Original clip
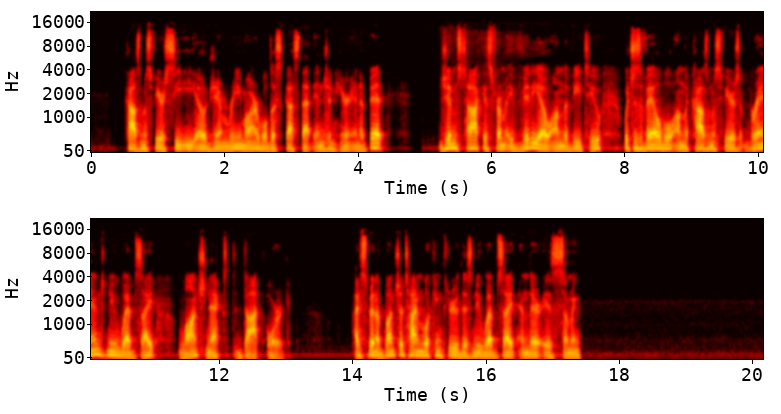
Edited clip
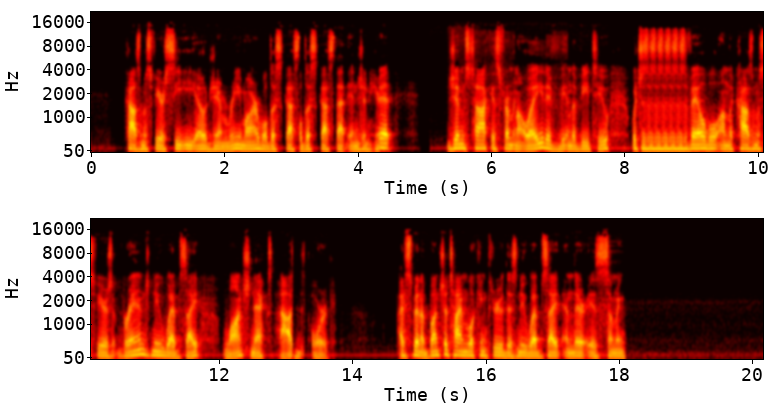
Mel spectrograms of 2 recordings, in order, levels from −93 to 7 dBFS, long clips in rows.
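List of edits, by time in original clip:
0:02.62–0:03.14: repeat, 2 plays
0:03.81–0:04.21: remove
0:06.24–0:07.04: reverse
0:08.17: stutter 0.11 s, 6 plays
0:12.16–0:12.67: reverse

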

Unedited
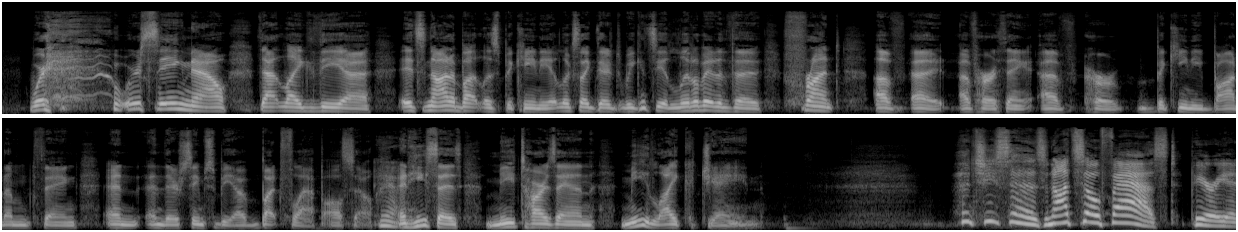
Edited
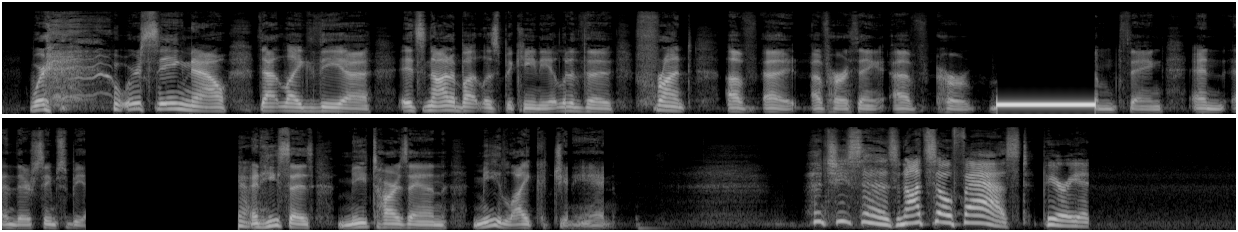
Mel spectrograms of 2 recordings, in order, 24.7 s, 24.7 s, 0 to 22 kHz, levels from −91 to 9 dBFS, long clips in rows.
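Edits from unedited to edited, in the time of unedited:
0:05.63–0:07.11: remove
0:11.42–0:12.41: beep over 346 Hz −6.5 dBFS
0:14.65–0:16.18: silence
0:19.47–0:19.83: reverse

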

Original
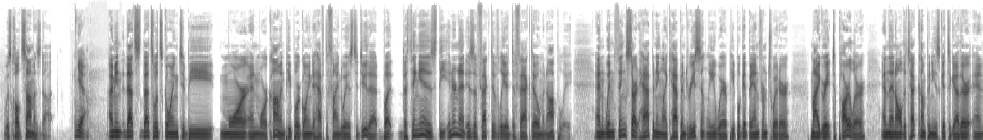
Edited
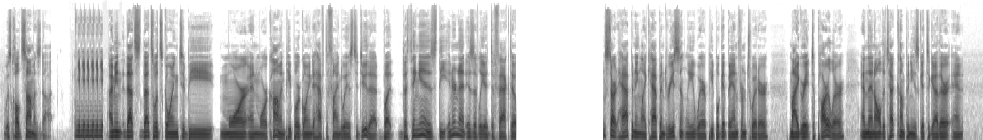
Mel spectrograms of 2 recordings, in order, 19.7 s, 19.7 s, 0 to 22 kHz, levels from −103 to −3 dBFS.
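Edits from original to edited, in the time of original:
0:01.50: stutter in place 0.09 s, 6 plays
0:09.55–0:09.97: remove
0:10.73–0:12.48: silence

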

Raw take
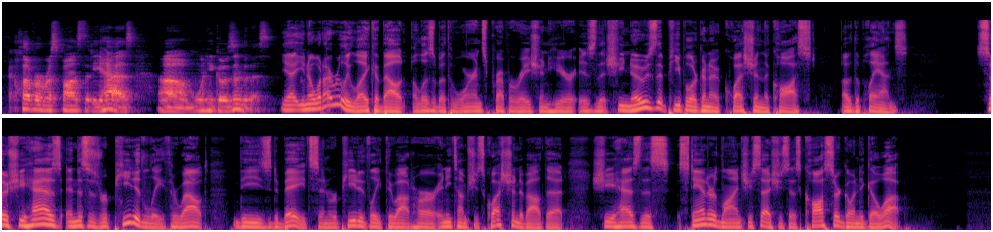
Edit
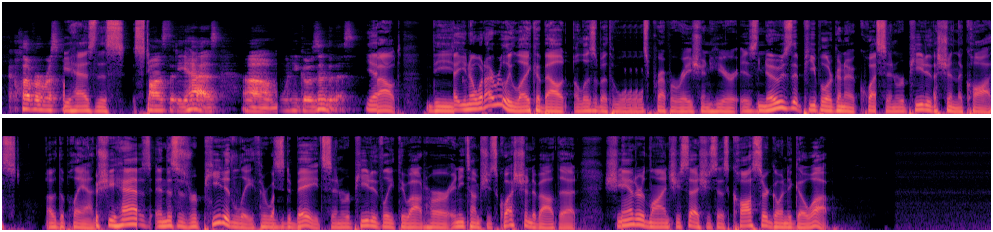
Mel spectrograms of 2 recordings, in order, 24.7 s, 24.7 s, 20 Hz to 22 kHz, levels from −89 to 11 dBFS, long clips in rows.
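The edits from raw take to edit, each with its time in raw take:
0:02.38–0:02.86: fade in
0:05.71: stutter in place 0.07 s, 4 plays
0:07.44–0:07.77: remove
0:11.12–0:12.42: remove
0:12.93–0:13.21: fade in
0:14.64–0:15.60: move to 0:03.63
0:16.19–0:16.92: duplicate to 0:09.23
0:19.95–0:21.01: move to 0:00.78

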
